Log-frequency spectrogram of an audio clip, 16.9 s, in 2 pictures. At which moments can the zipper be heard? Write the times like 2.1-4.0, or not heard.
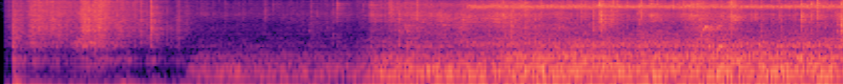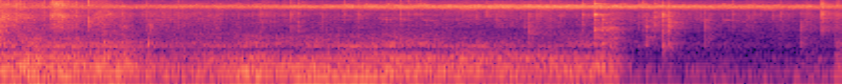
0.7-1.1, 6.8-7.3, 11.3-12.3.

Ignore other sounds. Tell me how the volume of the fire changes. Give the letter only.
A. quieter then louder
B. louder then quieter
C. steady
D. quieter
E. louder
B.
